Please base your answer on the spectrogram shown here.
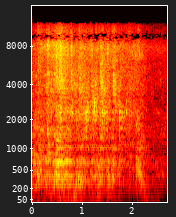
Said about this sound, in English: I'm not that desperate to pick them out of the toilet and dry them. That's too desperate for me. So let's flush them.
